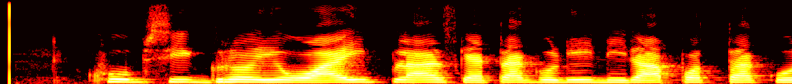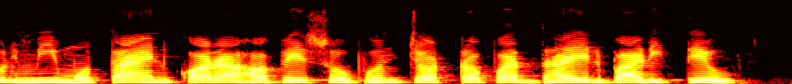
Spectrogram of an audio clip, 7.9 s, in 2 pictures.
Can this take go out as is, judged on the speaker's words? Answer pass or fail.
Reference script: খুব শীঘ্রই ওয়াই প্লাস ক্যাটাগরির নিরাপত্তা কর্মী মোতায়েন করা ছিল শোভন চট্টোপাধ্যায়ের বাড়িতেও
fail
